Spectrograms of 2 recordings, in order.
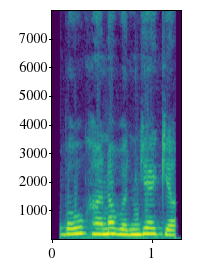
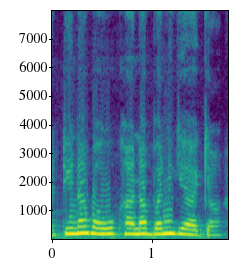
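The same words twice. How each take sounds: First: Louder, calling across the kitchen; a mother-in-law calling her daughter-in-law. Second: Louder call, pressing for an answer; a mother-in-law repeating an unanswered question; calling out again. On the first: Mother-in-law calls to bahu. (बहू को ज़ोर से पुकारती सास) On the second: (जवाब न मिलने पर दोबारा पुकारती सास) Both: Acted.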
